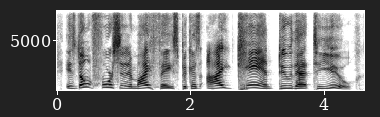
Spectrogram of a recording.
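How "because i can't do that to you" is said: ordinary talk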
